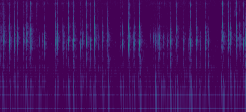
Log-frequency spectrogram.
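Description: Fingertips type continuously on a compact, backlit mechanical keyboard with clear plastic keycaps. The result is a steady run of short, crisp clicks and clacks with a bright edge, each key dying away almost at once.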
